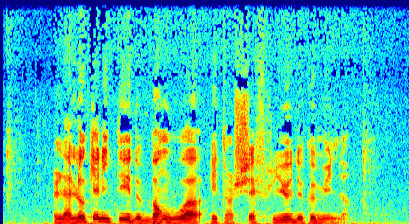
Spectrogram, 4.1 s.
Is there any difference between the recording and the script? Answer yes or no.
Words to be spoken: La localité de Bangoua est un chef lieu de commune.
no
